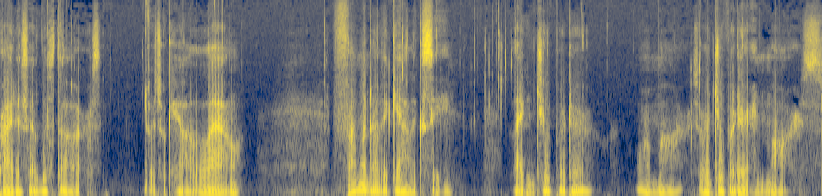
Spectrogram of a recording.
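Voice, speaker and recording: Soft-spoken and very deep, low-pitched, a man talks at a fairly slow pace with lively intonation. The sound is dry and close with no echo, though noticeable background noise is present. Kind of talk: ASMR album review. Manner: casual, chatty.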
